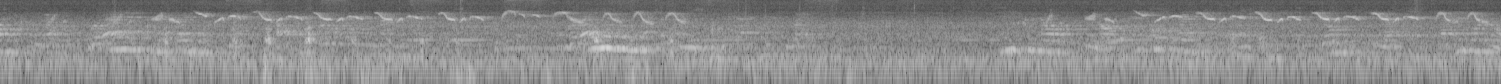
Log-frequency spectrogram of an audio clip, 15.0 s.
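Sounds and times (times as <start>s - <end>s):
bird calling in high notes: 1.5s - 7.1s.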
